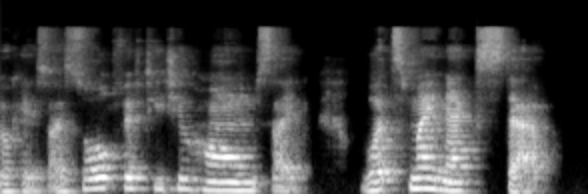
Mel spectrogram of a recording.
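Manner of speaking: plain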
